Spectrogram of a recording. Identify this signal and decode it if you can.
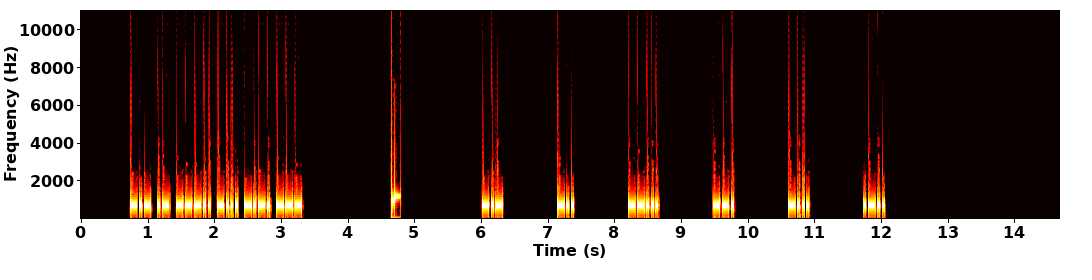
Morse code, heard as a keyed tone, about 36 wpm, spaced as for 15 wpm, 700 Hz. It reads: KA8BCO KD7GBL
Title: USA Call Signs - 6 Characters - 8x Character Spacing - 35wpm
